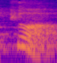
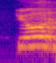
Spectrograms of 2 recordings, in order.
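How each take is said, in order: First: प्योर as "pyoo-uh", R silent; correct pronunciation. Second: प्योर as "pyor", loud, with sounded R; wrong pronunciation. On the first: Teacher models the right form, प्योर as "pyoo-uh". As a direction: glide from "oo" to "uh" in प्योर, no R. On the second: Teacher rejects the mistaken form, loud "pyor" for प्योर. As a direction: hit प्योर loudly as one syllable, "o" plus R. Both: Shown as a demonstration. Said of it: "प्योर नहीं है".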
